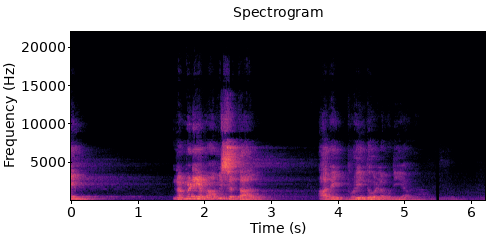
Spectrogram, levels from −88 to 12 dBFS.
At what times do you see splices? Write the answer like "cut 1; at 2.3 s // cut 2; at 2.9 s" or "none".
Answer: none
